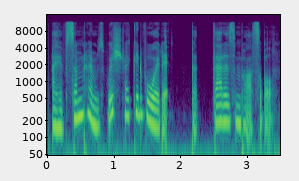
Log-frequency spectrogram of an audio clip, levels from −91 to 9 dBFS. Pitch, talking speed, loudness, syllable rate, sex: 200 Hz, 205 wpm, -17 LUFS, 6.8 syllables/s, female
